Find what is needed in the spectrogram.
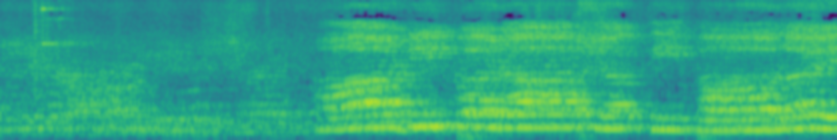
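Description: A woman and children singing a Hindu devotional bhajan together into microphones. The singing is quieter at first and comes in much louder about two and a half seconds in, with long held notes.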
